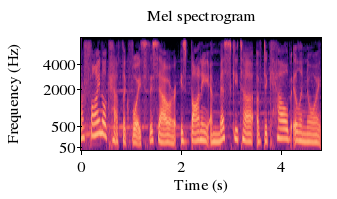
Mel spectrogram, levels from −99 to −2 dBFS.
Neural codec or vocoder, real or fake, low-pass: none; real; 7.2 kHz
